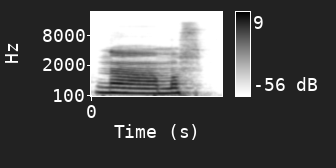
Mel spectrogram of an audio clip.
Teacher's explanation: Namus sözündə namus sözünün ilk hecəsi uzun tələffüz olunur.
